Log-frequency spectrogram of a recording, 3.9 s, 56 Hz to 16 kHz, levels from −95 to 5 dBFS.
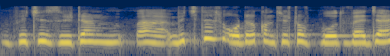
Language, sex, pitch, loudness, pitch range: English, female, 235 Hz, -15 LUFS, 225-250 Hz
